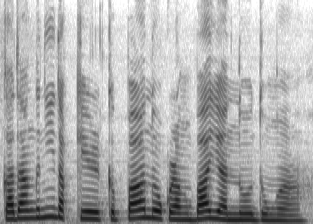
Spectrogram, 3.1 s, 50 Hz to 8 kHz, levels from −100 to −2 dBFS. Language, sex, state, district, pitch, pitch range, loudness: Garo, female, Meghalaya, West Garo Hills, 250 Hz, 225-275 Hz, -16 LUFS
